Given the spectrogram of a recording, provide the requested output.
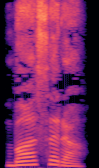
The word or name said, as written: ಭಾಸುರ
